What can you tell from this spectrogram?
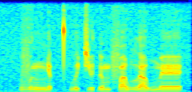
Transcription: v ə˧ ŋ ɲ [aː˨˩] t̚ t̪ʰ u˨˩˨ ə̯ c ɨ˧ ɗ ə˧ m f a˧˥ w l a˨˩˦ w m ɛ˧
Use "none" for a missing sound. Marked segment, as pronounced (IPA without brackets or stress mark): a˨˩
